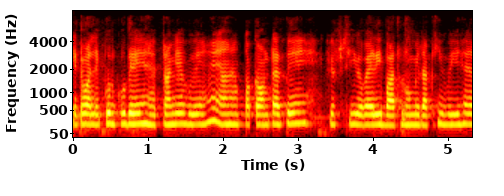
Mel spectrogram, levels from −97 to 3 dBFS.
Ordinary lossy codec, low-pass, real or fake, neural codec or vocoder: MP3, 64 kbps; 7.2 kHz; fake; codec, 24 kHz, 3 kbps, HILCodec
